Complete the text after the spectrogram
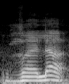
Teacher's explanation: واو اور لام کو لمبا نہیں کرنا، کیونکہ واو کے اوپر بھی پڑی زبر ہے اور لام کے اوپر بھی پڑی زبر ہے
